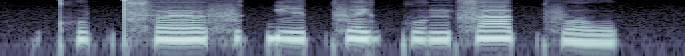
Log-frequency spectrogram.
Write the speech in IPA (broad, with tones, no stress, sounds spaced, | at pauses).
kʷʰ ɐ˨˥ p̚ t͡sʰ œː˨˧ f ɪ˧ k̚ j iː˨˥ t̚ f e˧ j kʷ ɐ˧ ŋ s aː˥ t̚ f o˨˩ w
